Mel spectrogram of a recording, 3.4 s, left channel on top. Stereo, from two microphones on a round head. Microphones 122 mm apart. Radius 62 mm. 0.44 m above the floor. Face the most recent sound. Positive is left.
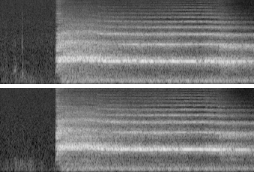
turn(degrees=-40)  # may be behind; listen again after turning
